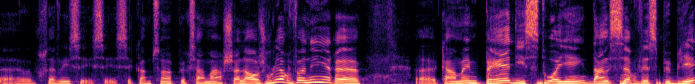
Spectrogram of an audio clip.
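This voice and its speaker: The man's pitch is high and varies in an ordinary way. He keeps a moderate pace. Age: 60s. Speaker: political candidate. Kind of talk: panel discussion.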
